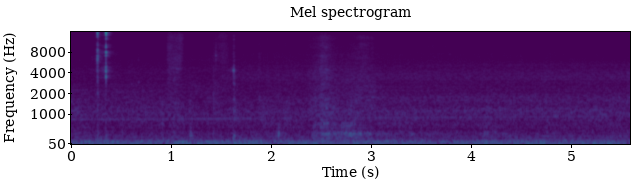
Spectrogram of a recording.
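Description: Two quick, faint computer mouse clicks come at the very start, opening an application on Windows Server 2016, followed by a quiet, steady background hum.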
